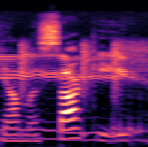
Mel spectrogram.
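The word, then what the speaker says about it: 山崎: It's a common topographic and habitual name occurring chiefly in eastern Japan. The alternate pronunciation Yamasaki is more common in western Japan.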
